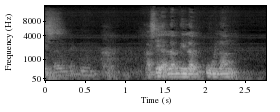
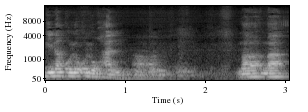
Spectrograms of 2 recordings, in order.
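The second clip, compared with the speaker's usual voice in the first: normal talking voice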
